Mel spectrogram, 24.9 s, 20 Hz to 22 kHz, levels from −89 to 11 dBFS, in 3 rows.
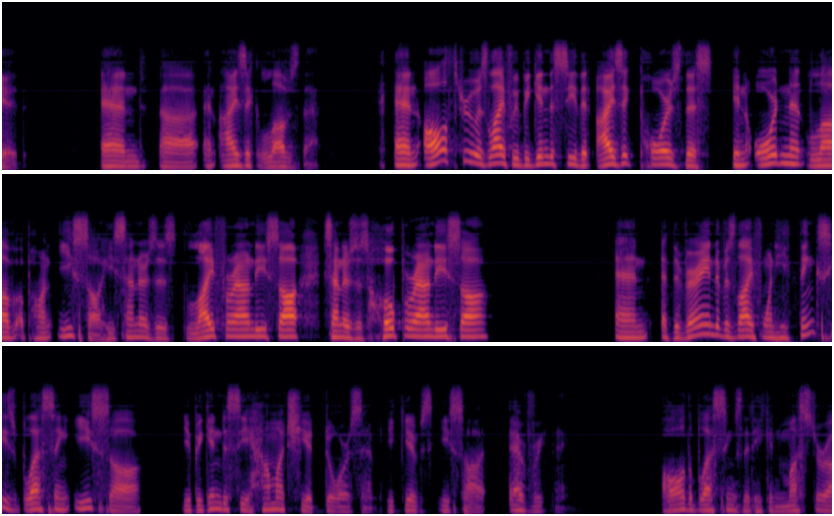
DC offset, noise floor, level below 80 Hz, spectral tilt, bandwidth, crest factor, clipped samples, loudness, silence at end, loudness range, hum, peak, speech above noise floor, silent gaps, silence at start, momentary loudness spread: under 0.1%; -83 dBFS; -76 dBFS; -4.5 dB/octave; 9 kHz; 24 dB; under 0.1%; -34 LUFS; 0 s; 12 LU; none; -12 dBFS; 48 dB; none; 0 s; 15 LU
